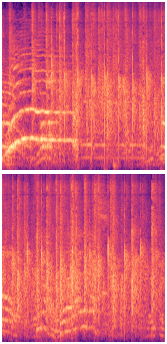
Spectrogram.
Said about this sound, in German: Ein riesen Applaus wert.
